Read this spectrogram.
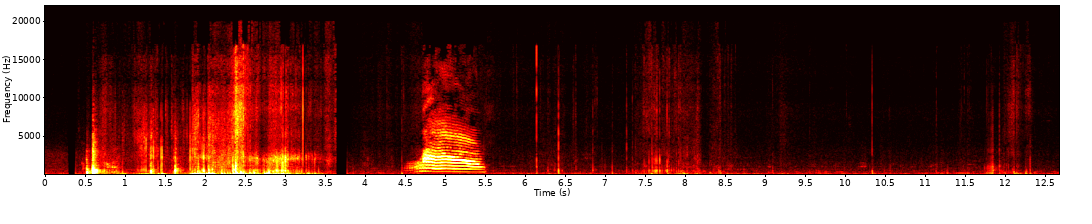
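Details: Pet cat from a three-cat home (tabby, Munchkin, Abyssinian), 6 January 2024: several seconds of rustling and handling noise, then one clear drawn-out descending meow, followed by quiet with a few faint scrapes.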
